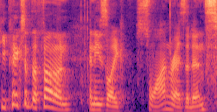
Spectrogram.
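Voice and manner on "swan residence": polite, very pleasant, friendly tone. Retelling how a character answered the phone: imitating a very pleasant phone answer. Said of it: "He says it just like that, like, very pleasantly".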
